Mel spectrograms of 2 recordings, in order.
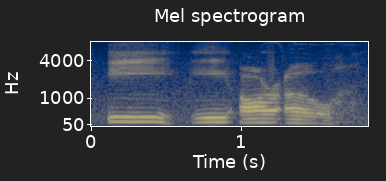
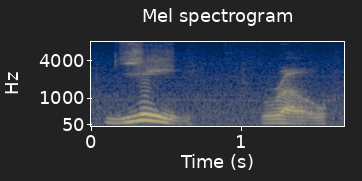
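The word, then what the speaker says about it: gyro: It's Yeero. So more pronunciation on ye-ro instead Euro.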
